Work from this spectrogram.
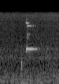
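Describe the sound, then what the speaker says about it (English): A phone notification going off once near a live crochet chat, a short bright electronic tone with a quick double chirp, faint against a quiet room background. "my phone's going off"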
